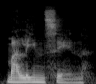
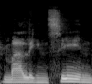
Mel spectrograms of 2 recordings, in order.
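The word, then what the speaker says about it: Malintzin: The natives would end up calling her Malinsin, because they couldn't pronounce the R in Marina, so it became Malina, and then the suffix Tsin, which was a sign of respect.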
